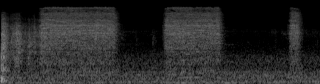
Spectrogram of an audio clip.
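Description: An aerosol can sprays in short hissing bursts.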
